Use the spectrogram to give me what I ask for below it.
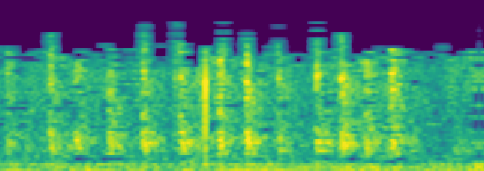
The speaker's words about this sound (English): looking for those letters on that old typewriter. It worked pretty well the last time I used it.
